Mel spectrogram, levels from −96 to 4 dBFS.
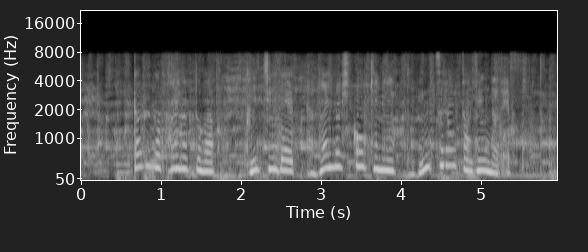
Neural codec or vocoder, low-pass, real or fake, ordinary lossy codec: codec, 16 kHz, 4 kbps, FreqCodec, smaller model; none; fake; none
